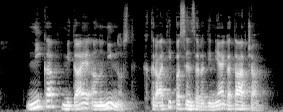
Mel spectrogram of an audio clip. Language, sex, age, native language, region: Slovenian, male, 30-49, Slovenian, Savinja region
